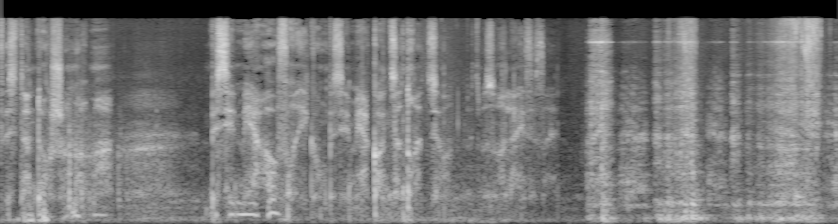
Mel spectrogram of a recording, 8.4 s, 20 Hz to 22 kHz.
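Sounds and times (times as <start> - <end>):
speech: 0.1 - 1.3, 2.1 - 5.0
knife carving light wood clamped in a vice: 5.9 - 8.3.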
